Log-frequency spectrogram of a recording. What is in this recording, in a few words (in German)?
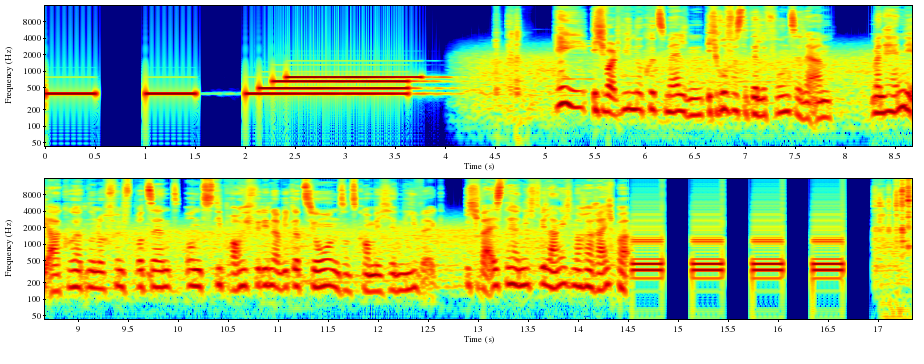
Sprecherin; geschichten aus dem hoerer; Literarisch-akustische, interaktive Ausstellung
